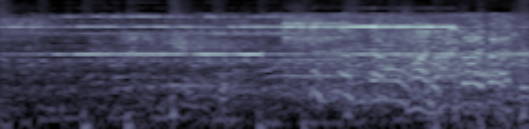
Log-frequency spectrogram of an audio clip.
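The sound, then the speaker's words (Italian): Steady electronic mobile phone ringtones chime continuously over a noisy assembly hall during a session with a minister present, with a murmuring crowd and voices talking underneath, the ringing holding at a moderate level throughout. “Concluda, per favore, colleghi, togliete questi telefonini, per favore, grazie.”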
